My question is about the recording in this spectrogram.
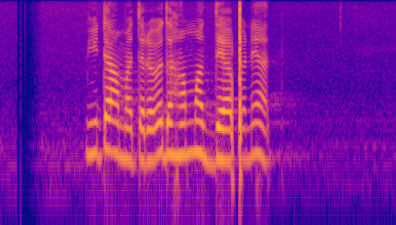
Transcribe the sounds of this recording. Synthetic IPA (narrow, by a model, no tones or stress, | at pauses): miːʈəamət̪əɾəʋəd̪aɦamːad̪jaːpənəjat̪̚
